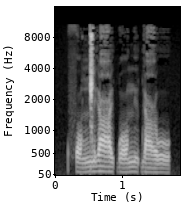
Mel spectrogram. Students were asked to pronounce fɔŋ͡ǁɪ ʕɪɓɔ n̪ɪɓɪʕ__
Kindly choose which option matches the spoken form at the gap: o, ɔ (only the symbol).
o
